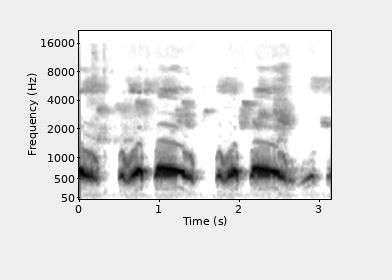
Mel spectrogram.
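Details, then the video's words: Close, loud spotted dove song recorded without noise to stimulate caged doves. Hollow, drawn-out coos alternate with shorter wavering notes in a rhythmic pattern. "Cu gáy lớn tiếng, không tạp âm, giọng hay dễ mở, cu gáy kích bổi, cu gáy đi bẩy, cu đất gáy, cu cườm"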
